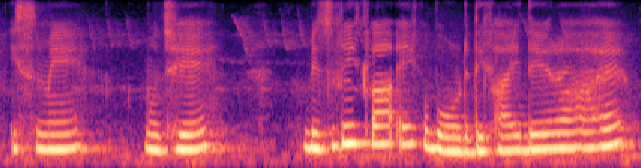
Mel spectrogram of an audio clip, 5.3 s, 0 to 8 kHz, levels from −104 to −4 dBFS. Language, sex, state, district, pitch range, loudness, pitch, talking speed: Hindi, female, Uttar Pradesh, Saharanpur, 230-270 Hz, -13 LUFS, 245 Hz, 110 wpm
